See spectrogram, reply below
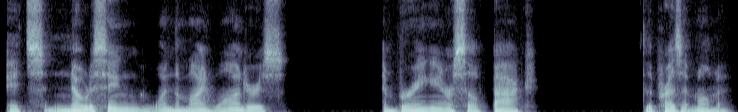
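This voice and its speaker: A man guiding a meditation in a gentle, measured way, with frequent pauses between phrases. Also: lowish voice, steady tone, vocal fry, breathy edge. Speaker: meditation guide. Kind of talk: guided meditation narration.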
